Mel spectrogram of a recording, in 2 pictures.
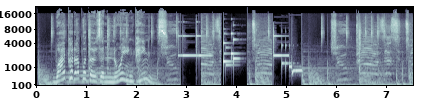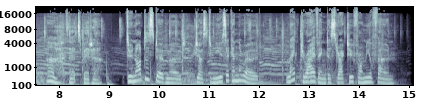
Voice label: radio ad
